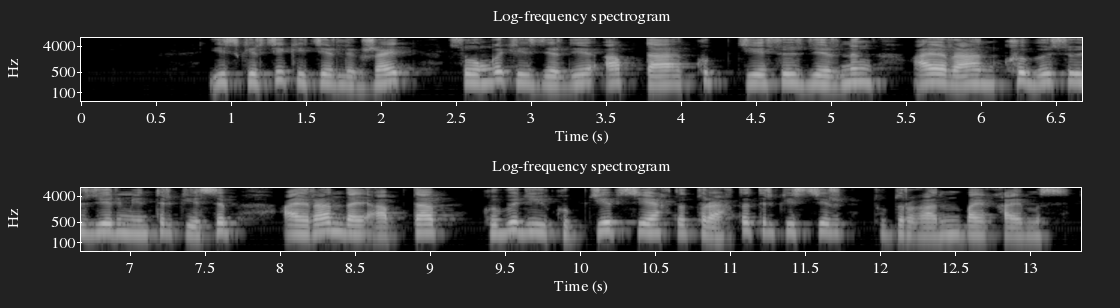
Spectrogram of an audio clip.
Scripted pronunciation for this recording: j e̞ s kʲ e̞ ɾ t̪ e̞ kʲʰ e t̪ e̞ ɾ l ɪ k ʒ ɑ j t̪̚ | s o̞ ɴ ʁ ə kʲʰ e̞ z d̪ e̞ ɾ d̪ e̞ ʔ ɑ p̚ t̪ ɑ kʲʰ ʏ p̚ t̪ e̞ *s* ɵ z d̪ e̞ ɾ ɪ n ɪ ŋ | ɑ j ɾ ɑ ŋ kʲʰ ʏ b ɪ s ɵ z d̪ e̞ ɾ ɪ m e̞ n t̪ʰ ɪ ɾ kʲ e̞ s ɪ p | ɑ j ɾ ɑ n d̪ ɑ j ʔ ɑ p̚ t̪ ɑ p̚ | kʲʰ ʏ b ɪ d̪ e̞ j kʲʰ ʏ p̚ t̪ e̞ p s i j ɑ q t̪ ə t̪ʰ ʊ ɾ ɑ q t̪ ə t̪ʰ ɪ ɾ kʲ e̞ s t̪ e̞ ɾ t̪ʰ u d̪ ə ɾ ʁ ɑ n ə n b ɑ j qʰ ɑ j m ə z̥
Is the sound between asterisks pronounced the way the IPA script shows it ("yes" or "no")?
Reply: yes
